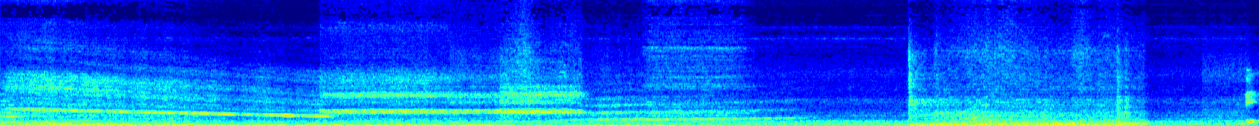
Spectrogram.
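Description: A subway train's wheels rumble low on the tracks.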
